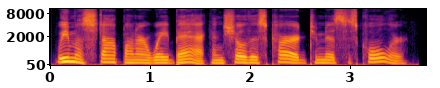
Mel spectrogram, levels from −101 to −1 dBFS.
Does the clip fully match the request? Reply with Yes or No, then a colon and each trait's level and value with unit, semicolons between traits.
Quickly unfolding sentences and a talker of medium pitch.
Yes: fast, 225 wpm; medium, 175 Hz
